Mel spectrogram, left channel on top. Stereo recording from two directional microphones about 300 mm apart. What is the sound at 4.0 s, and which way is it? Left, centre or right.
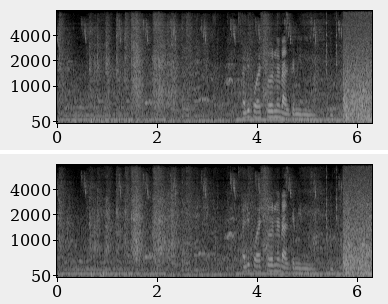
Speech, left.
